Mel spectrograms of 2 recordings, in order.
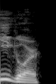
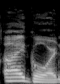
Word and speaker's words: Igor: And then Frankenstein goes, "You must be Igor." "No, it's pronounced Igor."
